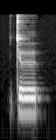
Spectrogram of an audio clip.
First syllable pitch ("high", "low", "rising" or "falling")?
high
